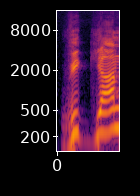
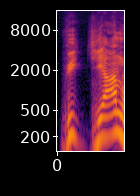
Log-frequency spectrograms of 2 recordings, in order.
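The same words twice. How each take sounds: First: विज्ञान said "vig-gyaan", with a hard g; common VIGYAN pronunciation. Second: विज्ञान said "vij-jyaan", with a j; VIJNYAN pronunciation. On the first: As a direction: say the ज्ञा in विज्ञान as "gya". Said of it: "विज्ञान नहीं होता". (विज्ञान को "विग्यान" बोलना) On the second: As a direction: say the ज्ञा in विज्ञान as "jnya", no g. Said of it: "विज्ञान होता है". (विज्ञान को "विज्यान" बोलना) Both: Shown as a demonstration.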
